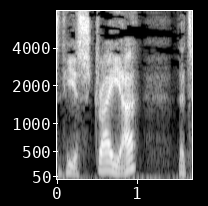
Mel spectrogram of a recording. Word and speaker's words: Straya: counterparts opinion polls in australa or as we pronounce it here straya that's how you pronounce it by the way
